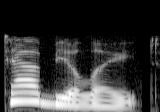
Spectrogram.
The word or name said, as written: tabulate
